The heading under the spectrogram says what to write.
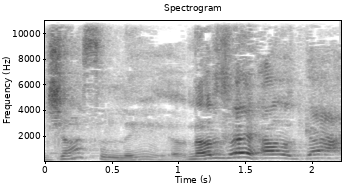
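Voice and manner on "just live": attempted sexy voice, lower and quieter. Speaker talking to listeners over a beat, trying to sound sexy. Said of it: "Let me try to sound sexy with the beat".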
